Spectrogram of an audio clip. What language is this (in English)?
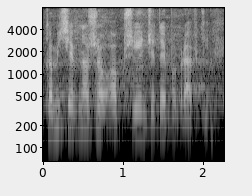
Polish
